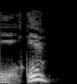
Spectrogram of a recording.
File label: fire attack, male; FreeKill; maneuvering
